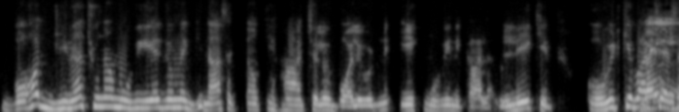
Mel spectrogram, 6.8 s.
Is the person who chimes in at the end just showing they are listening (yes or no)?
yes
